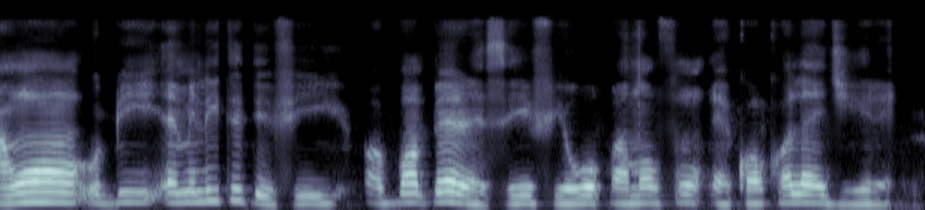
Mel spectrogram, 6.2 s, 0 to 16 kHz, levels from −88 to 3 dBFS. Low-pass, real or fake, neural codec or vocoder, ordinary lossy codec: 10.8 kHz; fake; codec, 24 kHz, 1.2 kbps, DualCodec; none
